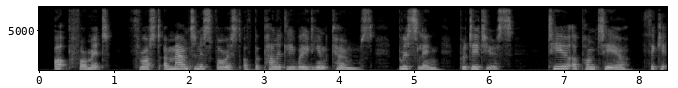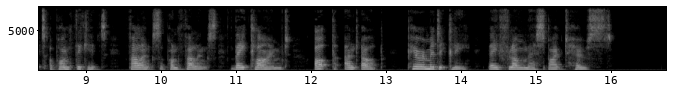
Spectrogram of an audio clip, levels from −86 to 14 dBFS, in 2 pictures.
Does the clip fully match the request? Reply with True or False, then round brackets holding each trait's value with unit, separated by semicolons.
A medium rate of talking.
False (120 wpm)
